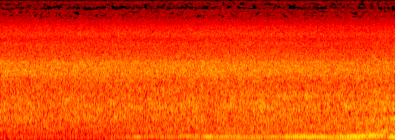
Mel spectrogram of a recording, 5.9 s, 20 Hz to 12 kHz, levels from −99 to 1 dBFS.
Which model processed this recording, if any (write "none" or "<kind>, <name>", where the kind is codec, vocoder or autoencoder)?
none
